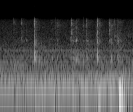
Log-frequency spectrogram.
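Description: Computer keyboard and mouse being worked: a run of light, irregular clicks over a steady low hum.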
